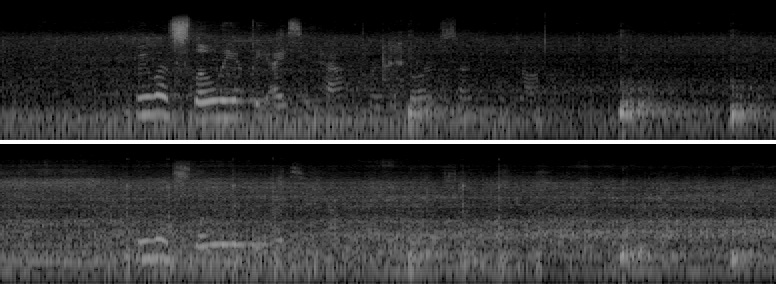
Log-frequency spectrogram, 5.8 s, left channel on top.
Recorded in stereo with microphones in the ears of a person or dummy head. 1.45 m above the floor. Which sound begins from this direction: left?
A whoosh, at 3.1 s.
